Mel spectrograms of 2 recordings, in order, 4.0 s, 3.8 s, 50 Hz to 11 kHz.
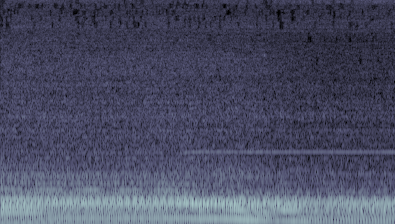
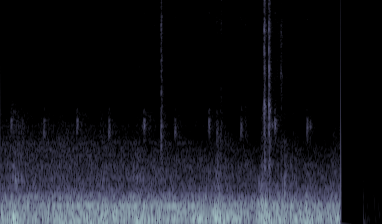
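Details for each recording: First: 2006 Mazda 3 2.0-litre on a road test after engine and transmission mount replacement for rattling/popping while driving and in gear: smooth pulls through the gears, even engine note, no clunks on shifts; normal driving. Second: 2006 Mazda 3 2.0L before repair, heard from outside while tapping the accelerator in reverse and drive. A low drone carries light irregular rattles and pops, with loose heat shields already ruled out; suspected worn engine mounts.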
